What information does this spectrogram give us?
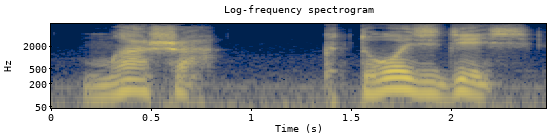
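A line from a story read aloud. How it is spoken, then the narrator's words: Young man hissing. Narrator (Russian): прошипел молодой человек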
